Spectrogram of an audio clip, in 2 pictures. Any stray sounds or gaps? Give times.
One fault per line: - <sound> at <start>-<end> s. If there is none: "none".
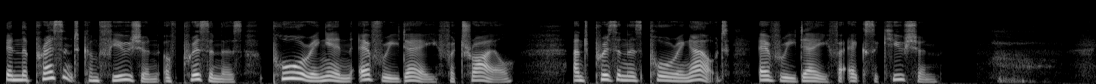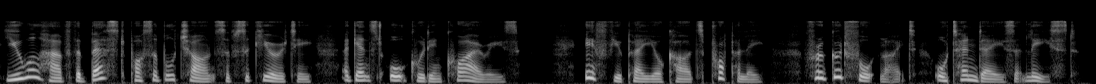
- sigh at 9.9-10.6 s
